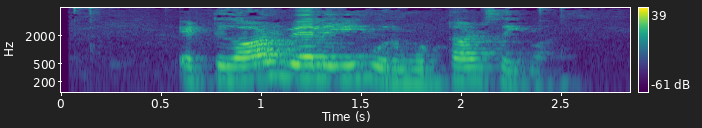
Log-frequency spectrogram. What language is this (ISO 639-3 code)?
tam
